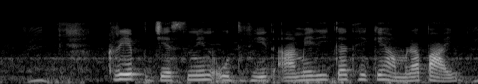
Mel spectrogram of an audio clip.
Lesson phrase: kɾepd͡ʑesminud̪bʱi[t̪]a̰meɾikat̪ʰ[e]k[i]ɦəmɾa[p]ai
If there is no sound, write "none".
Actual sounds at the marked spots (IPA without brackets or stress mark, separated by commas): d̪, e, e, p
